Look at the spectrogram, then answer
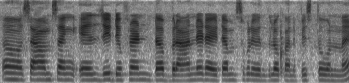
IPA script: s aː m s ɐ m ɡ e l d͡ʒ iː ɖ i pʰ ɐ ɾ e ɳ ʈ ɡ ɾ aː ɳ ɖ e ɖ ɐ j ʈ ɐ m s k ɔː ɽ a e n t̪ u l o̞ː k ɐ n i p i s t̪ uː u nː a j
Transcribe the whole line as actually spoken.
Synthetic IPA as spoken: s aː m s ɐ ŋ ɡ e l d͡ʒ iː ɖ i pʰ ɐ ɾ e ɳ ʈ b ɾ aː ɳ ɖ e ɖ ɐ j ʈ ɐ m s k uː ɽ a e n d̪ u l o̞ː k ɐ n i p i s t̪ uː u nː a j

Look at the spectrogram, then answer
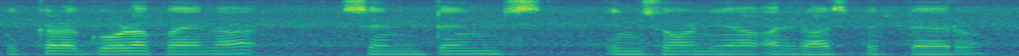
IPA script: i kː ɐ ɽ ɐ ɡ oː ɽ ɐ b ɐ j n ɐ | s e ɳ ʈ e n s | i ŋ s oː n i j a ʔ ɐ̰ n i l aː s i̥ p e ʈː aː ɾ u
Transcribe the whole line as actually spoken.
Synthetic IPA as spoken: i kː ɐ ɽ ɐ ɡ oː ɽ ɐ p ɐ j n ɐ | s e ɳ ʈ e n s | i n s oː n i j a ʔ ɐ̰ n i ɾ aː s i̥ p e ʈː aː ɾ u

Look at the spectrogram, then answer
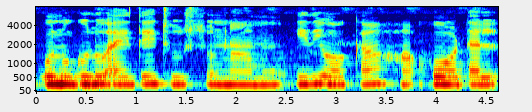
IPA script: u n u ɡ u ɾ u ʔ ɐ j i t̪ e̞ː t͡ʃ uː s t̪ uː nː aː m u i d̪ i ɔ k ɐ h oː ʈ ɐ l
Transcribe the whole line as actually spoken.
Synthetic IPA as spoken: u n u ɡ u l u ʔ ɐ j i t̪ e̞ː t͡ʃ uː s t̪ u nː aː m u i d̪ i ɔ k ɐ h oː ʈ ɐ l

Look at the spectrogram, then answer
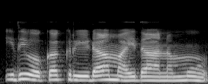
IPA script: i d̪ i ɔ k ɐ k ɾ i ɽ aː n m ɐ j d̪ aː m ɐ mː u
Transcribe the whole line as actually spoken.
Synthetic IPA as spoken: i d̪ i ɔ k ɐ k ɾ iː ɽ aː m ɐ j d̪ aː n ɐ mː u

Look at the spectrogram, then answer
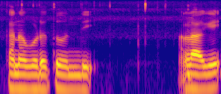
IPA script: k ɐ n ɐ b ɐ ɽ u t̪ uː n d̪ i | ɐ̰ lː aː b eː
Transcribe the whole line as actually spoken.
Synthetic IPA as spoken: k ɐ n ɐ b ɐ ɽ u t̪ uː n d̪ i | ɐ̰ l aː ɡ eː

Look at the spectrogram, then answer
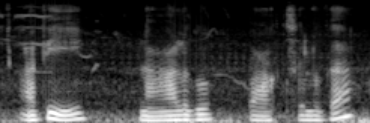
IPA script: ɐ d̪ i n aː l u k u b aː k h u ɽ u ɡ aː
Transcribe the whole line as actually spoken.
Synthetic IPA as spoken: ɐ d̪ i n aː l u ɡ u b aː k s u l u ɡ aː

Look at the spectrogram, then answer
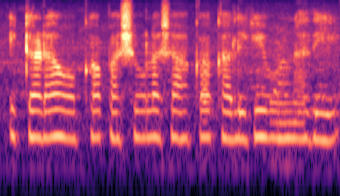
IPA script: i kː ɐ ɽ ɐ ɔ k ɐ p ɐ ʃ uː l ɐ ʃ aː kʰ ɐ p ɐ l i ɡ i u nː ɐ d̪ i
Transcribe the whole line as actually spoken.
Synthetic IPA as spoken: i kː ɐ ɽ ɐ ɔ k ɐ p ɐ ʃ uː l ɐ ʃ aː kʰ ɐ k ɐ l i ɡ i u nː ɐ d̪ i

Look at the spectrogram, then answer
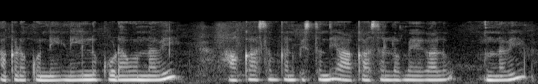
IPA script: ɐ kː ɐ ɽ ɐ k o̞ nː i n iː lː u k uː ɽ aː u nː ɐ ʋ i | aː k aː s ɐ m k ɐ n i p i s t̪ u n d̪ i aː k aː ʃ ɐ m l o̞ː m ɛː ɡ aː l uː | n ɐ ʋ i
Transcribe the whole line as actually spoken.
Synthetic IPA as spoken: ɐ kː ɐ ɽ ɐ k o̞ nː i n iː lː u k uː ɽ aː u nː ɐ ʋ i | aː k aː ʃ ɐ m k ɐ n i p i s t̪ u n d̪ i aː k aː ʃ ɐ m l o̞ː m ɛː ɡ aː l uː | nː ɐ ʋ i

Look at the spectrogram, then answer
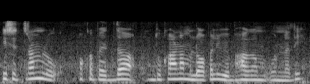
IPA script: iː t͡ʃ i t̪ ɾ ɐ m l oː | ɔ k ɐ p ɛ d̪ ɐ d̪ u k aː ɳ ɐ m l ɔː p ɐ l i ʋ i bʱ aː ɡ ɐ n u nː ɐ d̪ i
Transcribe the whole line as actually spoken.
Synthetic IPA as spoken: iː t͡ʃ i t̪ ɾ ɐ m l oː | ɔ k ɐ p ɛ d̪ː ɐ d̪ u k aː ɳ ɐ m l ɔː p ɐ l i ʋ i bʱ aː ɡ ɐ m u nː ɐ d̪ i

